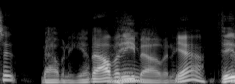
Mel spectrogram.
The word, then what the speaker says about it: Balvenie: Is that how you pronounce it? Balvenie, yep.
